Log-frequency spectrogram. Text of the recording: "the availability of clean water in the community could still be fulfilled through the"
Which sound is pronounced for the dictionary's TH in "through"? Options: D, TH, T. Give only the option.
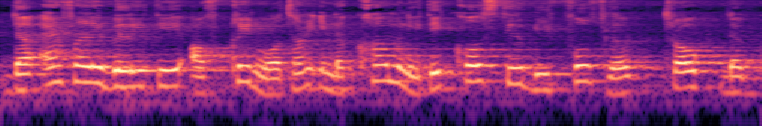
T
